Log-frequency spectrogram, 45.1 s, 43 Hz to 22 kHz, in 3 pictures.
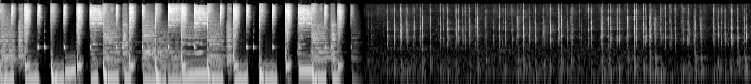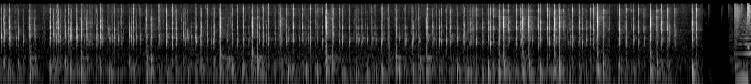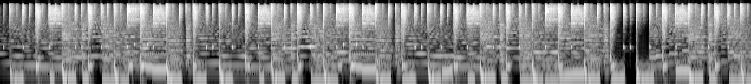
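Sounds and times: mechanical keyboard typing: 7.4s - 29.1s.

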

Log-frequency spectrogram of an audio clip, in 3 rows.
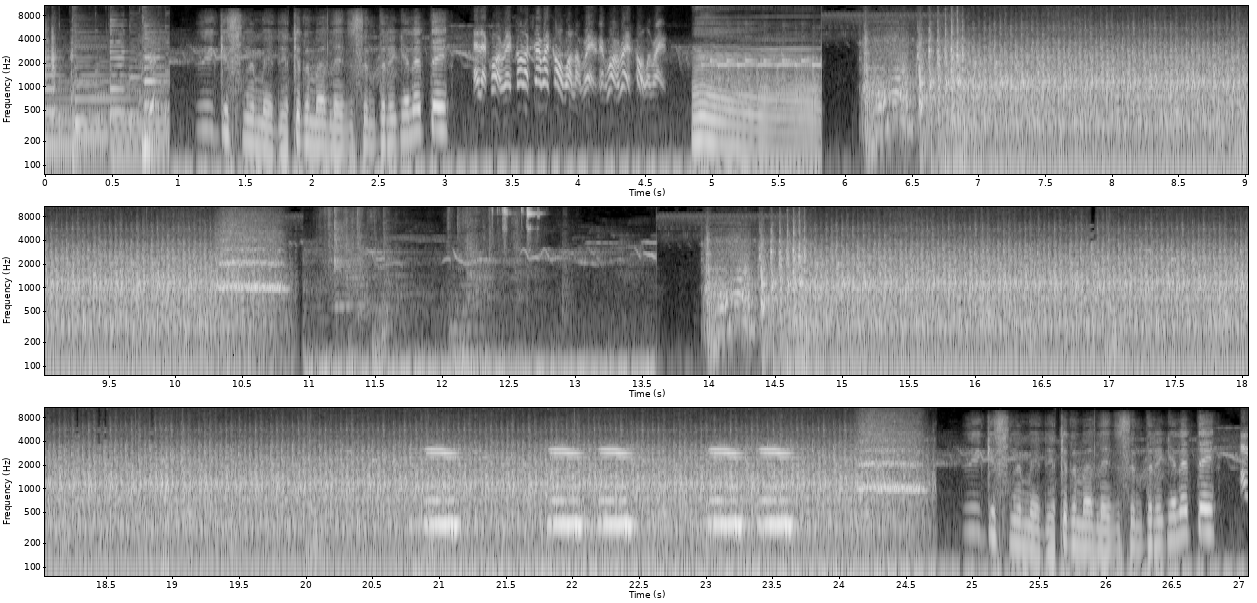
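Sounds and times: tractor engine running: 6.2s - 13.4s, 14.0s - 27.0s.

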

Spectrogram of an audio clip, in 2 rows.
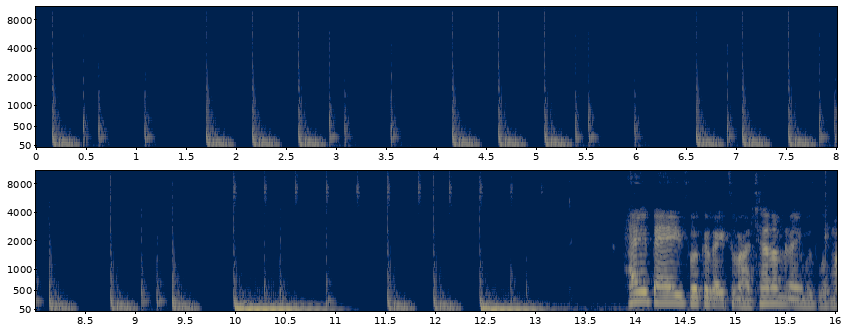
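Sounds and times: stop-start drum beat: 0.1s - 0.7s, 1.7s - 3.1s, 4.2s - 5.6s, 6.6s - 13.2s.

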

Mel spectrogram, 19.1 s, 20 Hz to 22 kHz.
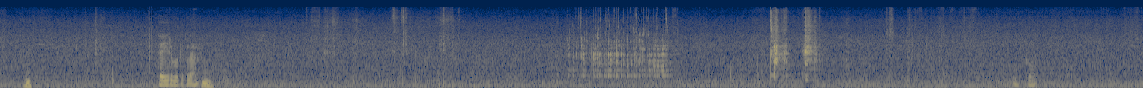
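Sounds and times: liquid trickling into bowl: 9.3s - 11.3s.

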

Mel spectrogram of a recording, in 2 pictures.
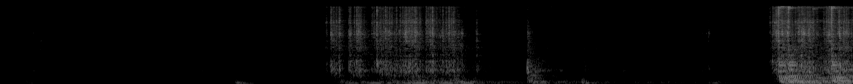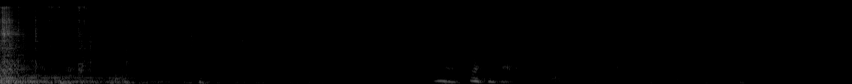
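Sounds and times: hoist chain rattling and clicking: 3.3s - 11.0s.

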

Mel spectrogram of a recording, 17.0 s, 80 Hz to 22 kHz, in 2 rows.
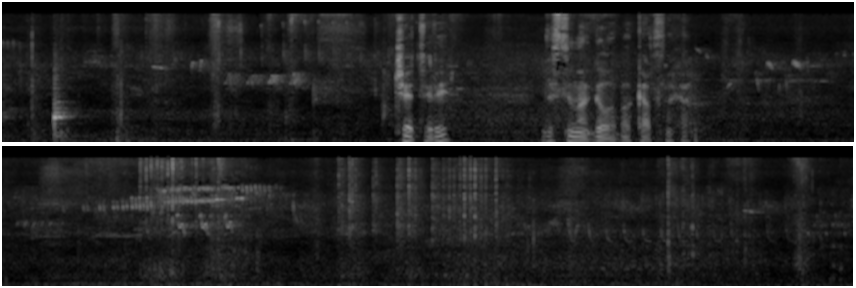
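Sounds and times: high bird-like chirps: 7.6s - 11.7s.

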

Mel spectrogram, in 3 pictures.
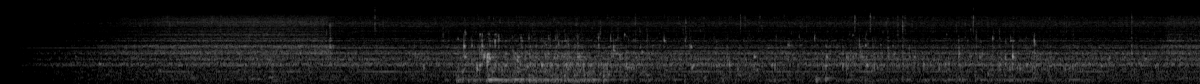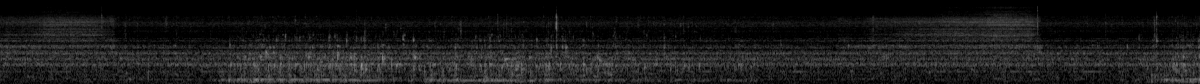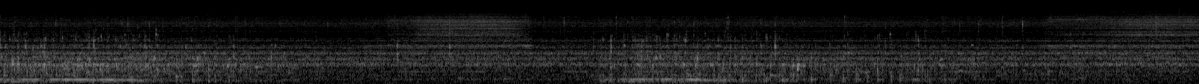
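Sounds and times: faint crackle: 0.2s - 35.9s
regulator inhale hiss: 1.1s - 3.4s, 11.5s - 13.4s, 20.5s - 22.6s, 27.6s - 29.5s, 34.4s - 35.9s
exhaled bubbles underwater: 4.4s - 11.0s, 14.1s - 19.7s, 23.4s - 27.0s, 29.9s - 33.7s.

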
